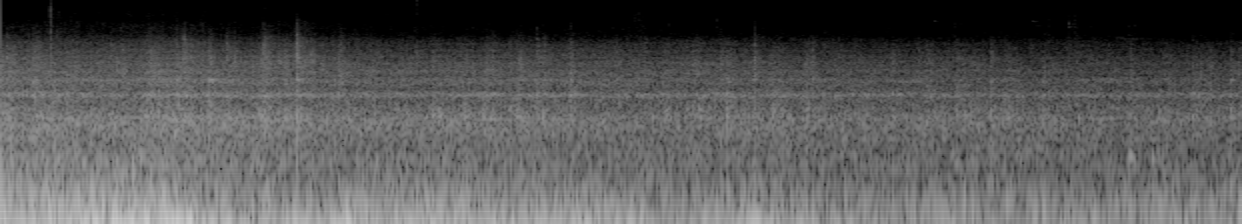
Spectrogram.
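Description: Steam-hauled train running past on the line, its wheels clattering over the rail joints, the sound fading steadily as it draws away.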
